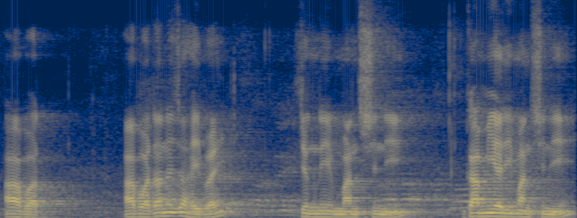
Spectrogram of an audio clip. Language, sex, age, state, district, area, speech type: Bodo, male, 60+, Assam, Chirang, rural, spontaneous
